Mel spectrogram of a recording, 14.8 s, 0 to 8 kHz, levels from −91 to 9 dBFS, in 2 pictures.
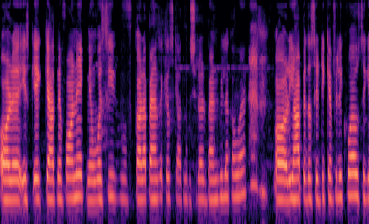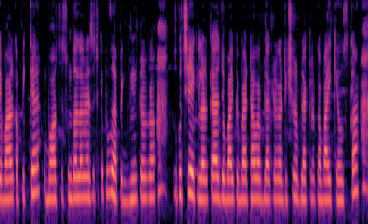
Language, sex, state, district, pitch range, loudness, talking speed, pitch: Hindi, female, Bihar, Darbhanga, 230-255 Hz, -21 LUFS, 255 wpm, 240 Hz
